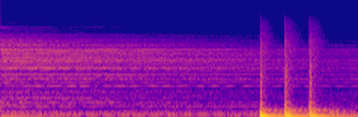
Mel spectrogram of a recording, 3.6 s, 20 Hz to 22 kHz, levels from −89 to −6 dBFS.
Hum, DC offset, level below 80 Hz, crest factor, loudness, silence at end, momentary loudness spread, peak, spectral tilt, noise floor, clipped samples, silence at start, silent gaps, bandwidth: none; under 0.1%; -32 dBFS; 22 dB; -33 LUFS; 0 s; 18 LU; -8 dBFS; -5 dB/octave; -48 dBFS; under 0.1%; 0 s; none; 9.4 kHz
